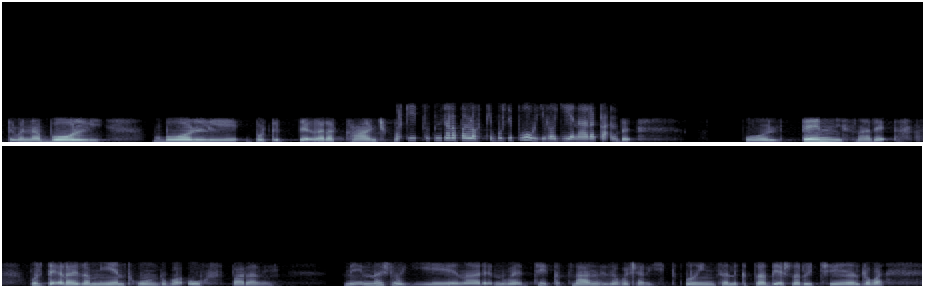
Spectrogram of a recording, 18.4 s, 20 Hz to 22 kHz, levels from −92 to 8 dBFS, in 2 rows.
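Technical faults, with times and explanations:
3.96 to 6.15 s, section at the wrong speed: this stretch of speech runs about 1.62 times too fast, so it comes across hurried and noticeably higher, up by roughly seven semitones, before snapping back to normal at 6.15 s. Because pitch and tempo shift together, it isn't a deliberate pitch effect. The likely cause is that this section was resampled or played against the wrong clock, for example in an edit or a player mismatch.
13.67 to 13.69 s, packet loss with pitch repetition: there's a tiny glitch here where about 20 ms of audio went missing, which fits two lost 10 ms packets. The receiver filled the hole by repeating the last pitch cycle, so you hear a brief held, slightly buzzy tone. The gap is short, so it never fades to silence. Since the call runs over G.711 telephone coding, the band is already limited to about 300 Hz to 3.6 kHz.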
